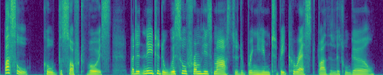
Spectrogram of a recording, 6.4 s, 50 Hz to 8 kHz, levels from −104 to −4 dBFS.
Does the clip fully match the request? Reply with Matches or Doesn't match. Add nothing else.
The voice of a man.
Doesn't match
